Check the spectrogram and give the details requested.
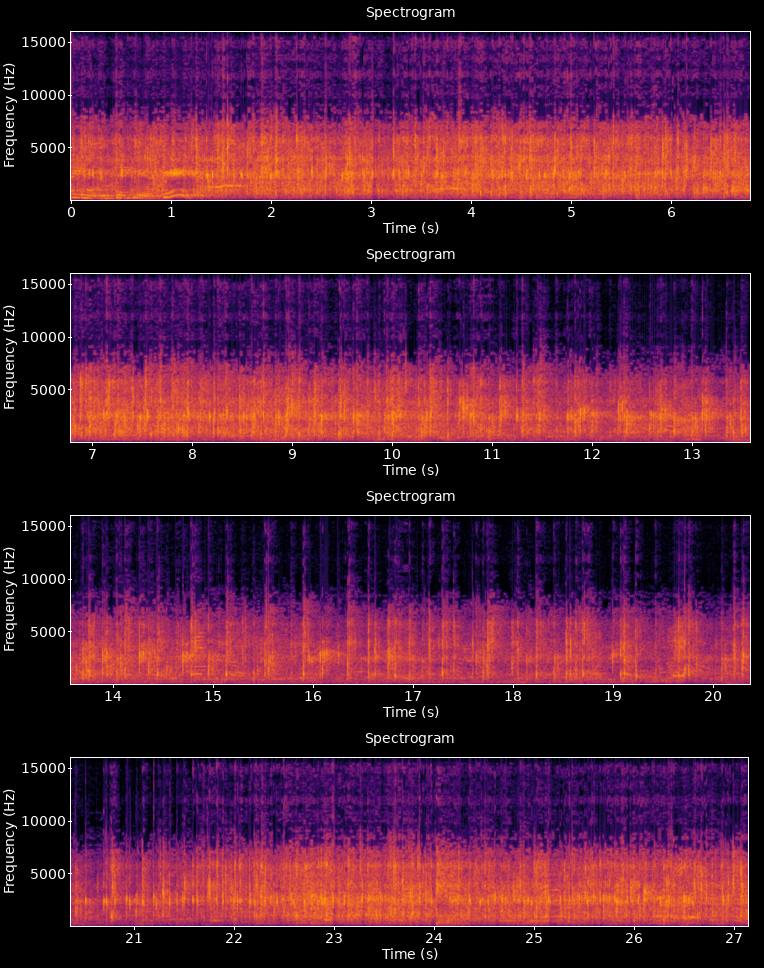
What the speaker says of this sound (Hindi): एक बार जोरदार तालियों की गड़गड़ाहट कम नहीं होनी चाहिए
